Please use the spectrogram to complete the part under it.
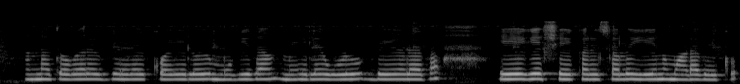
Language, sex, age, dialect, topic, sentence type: Kannada, female, 25-30, Central, agriculture, question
